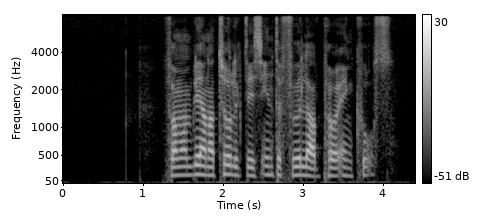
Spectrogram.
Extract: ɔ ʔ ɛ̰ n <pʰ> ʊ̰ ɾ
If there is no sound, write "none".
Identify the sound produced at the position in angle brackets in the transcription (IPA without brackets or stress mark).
kʰ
